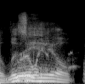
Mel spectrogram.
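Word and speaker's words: Lzzy Hale: Lizzie Hale, and her first name is spelled L-Z-Z-Y. See how she did that? – Right. Yeah, without the vowel in there. So Lizzie Hale.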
